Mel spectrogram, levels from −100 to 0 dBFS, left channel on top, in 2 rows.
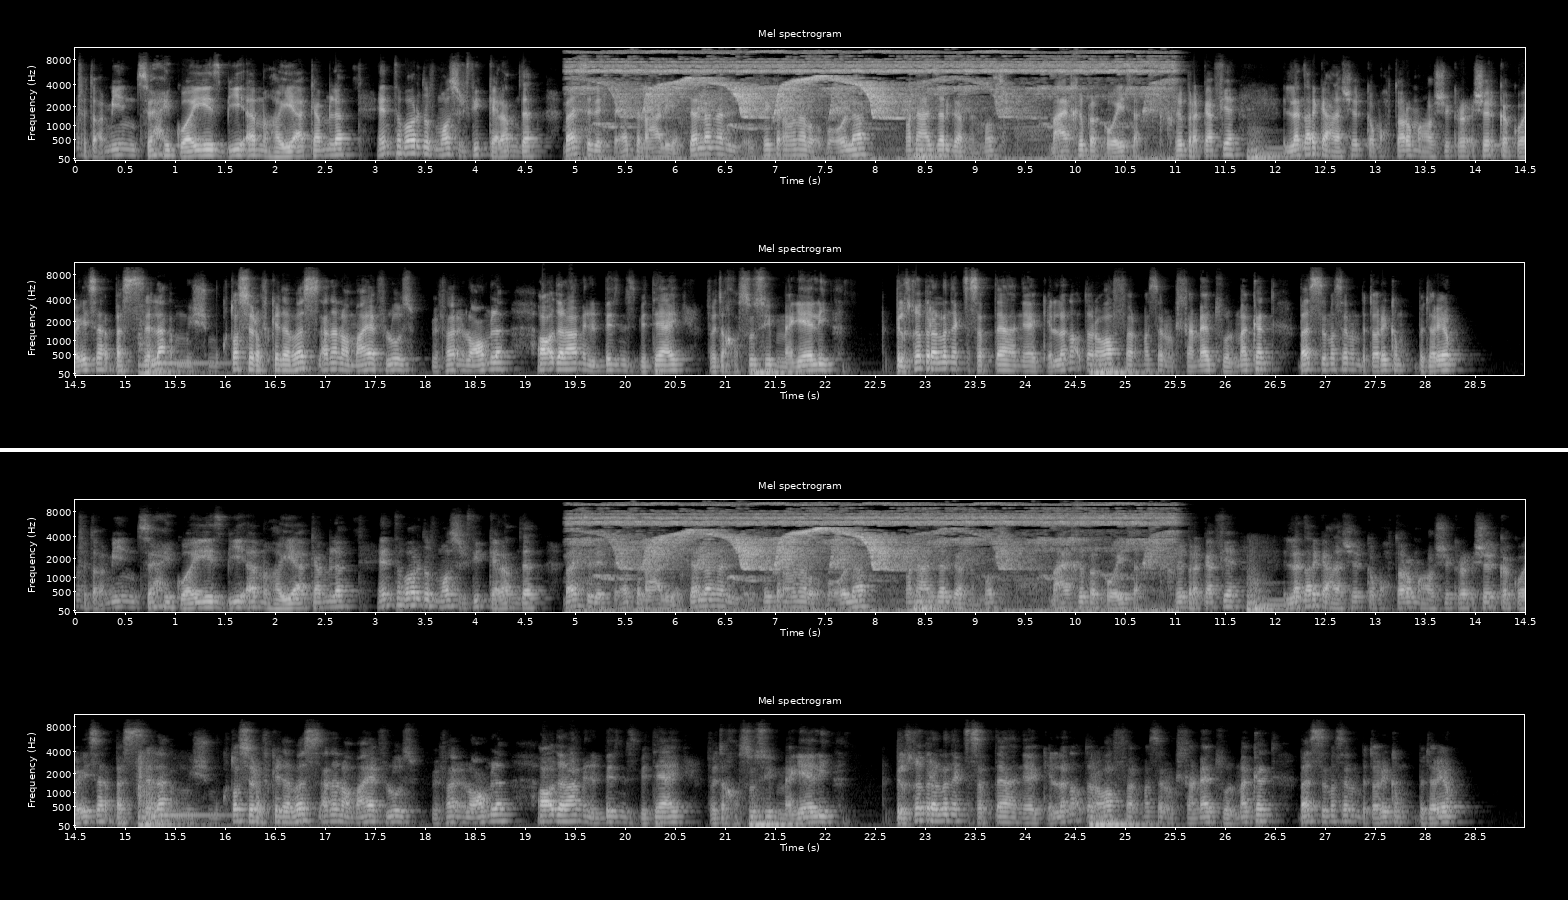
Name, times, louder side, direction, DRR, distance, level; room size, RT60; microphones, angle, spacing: voice 1, 0.0-7.9 8.3-22.2 22.7-28.3, left 5 dB, 55° left, 0.4 m, -32 dB
sound 1, 4.9-11.0, left 3 dB, 30° left, 0.7 m, -29 dB
sound 2, 8.4-9.1 11.7-12.5 15.1-16.3 21.2-21.9 24.6-25.4, right 2 dB, 55° right, 0.4 m, -40 dB
3.4 x 2.4 x 2.5 m
head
